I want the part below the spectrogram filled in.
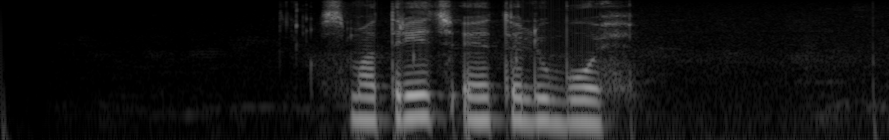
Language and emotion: Russian, neutral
